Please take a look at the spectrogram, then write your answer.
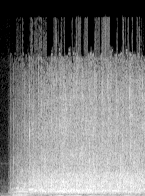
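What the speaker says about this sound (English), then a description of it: "gotta give you a round of applause" A crowd gives journalist Shay a round of applause during an interview, with clapping swelling in quickly and holding as a dense, loud, continuous wash of claps.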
